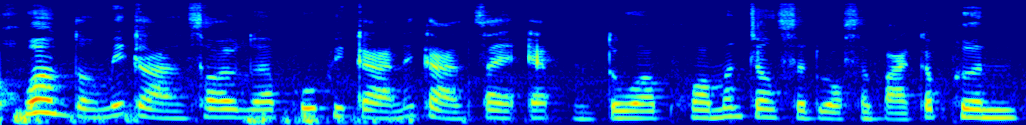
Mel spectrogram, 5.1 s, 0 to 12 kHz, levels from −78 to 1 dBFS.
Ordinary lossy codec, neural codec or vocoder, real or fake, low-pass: none; none; real; 10.8 kHz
